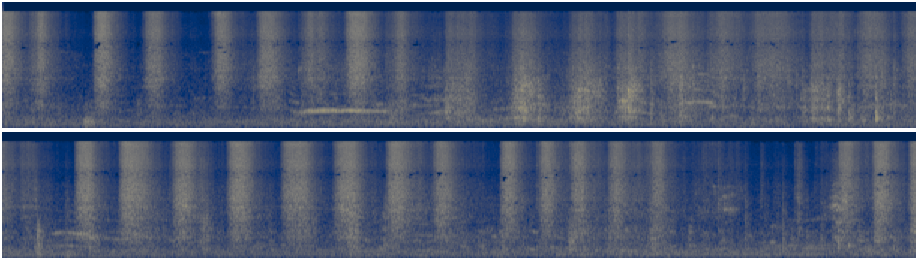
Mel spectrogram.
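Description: A long-handled broom sweeping a sandy dirt floor: brisk repeated swishes, about one or two a second, thinning out near the end.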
